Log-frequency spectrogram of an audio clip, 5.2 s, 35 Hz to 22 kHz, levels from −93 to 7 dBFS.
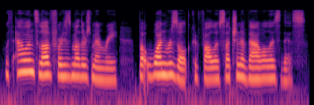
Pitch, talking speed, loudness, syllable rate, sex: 200 Hz, 195 wpm, -19 LUFS, 5.6 syllables/s, female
